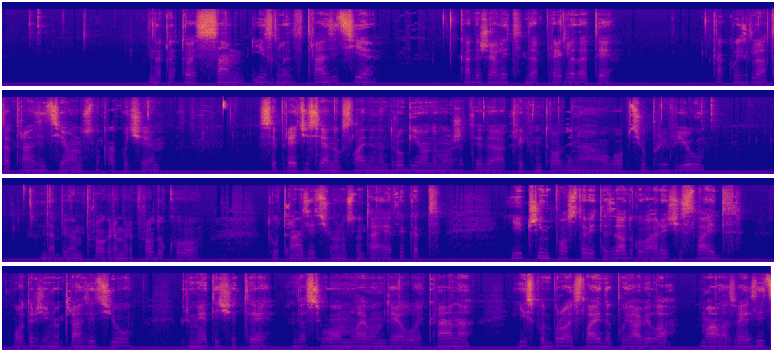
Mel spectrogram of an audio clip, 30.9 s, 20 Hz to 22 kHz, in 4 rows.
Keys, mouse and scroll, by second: 14.7 click.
